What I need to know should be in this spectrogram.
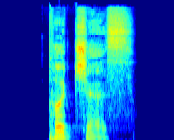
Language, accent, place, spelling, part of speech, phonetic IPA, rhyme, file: German, Germany, Berlin, Putsches, noun, [ˈpʊt͡ʃəs], -ʊt͡ʃəs, De-Putsches.ogg
- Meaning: genitive singular of Putsch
